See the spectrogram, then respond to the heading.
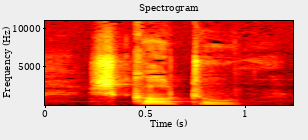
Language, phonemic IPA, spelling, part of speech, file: Dutch, /ˈskotu/, skotoe, noun, Nl-skotoe.ogg
- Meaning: synonym of politie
